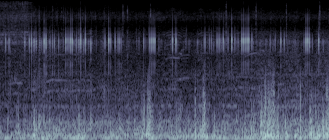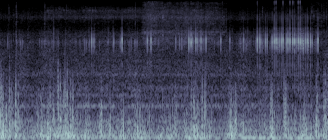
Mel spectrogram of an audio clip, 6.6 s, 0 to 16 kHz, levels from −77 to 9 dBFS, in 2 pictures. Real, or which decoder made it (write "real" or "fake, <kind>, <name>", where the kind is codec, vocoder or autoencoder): real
